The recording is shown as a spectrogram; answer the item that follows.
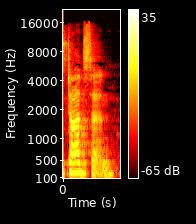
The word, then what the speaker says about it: Dodson: It's Dodson. D-O-D-S-O-N. A strong English name.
